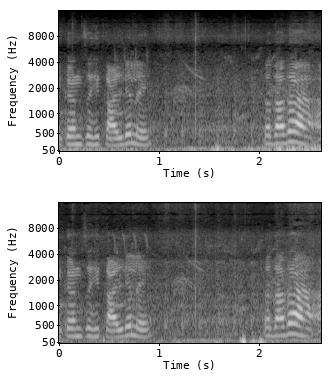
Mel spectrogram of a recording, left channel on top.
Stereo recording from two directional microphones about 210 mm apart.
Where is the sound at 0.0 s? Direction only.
20° left (ahead or behind).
